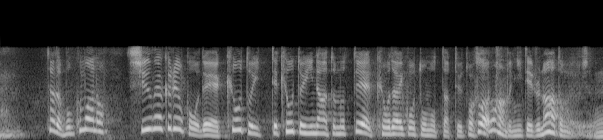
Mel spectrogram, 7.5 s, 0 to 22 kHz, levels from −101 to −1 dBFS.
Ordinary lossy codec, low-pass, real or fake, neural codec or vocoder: none; 5.4 kHz; fake; codec, 16 kHz, 2 kbps, X-Codec, HuBERT features, trained on LibriSpeech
